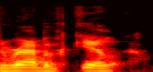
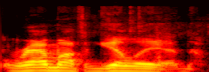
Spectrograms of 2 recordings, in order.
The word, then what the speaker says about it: Ramoth Gilead: they're trying to regain rabbith Gil what's the name I mispronounce the name hang on they're trying to to retake ramoth Gilead which was an Israelite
